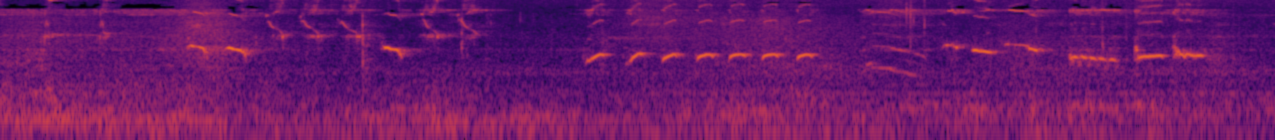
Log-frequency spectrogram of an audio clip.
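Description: Small birds chirping in the background, with scattered short notes and a quick run of about seven identical chirps a little after the middle, over a steady low background noise.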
